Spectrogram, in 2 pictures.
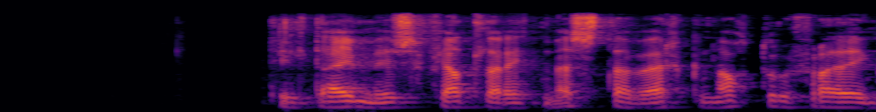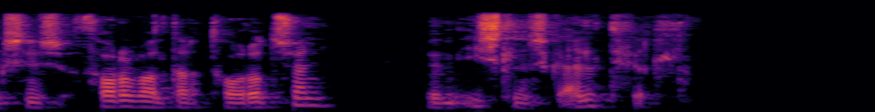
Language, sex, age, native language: Icelandic, male, 50-59, Icelandic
